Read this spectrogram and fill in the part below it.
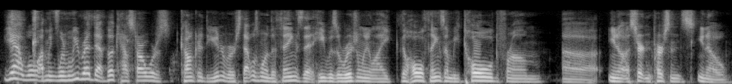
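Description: A man in casual fan conversation as a podcast host, animated, acting out quotes and swearing freely. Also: medium pitch, brisk, few pauses, no echo, highs cut off. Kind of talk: casual chat recapping and discussing films.

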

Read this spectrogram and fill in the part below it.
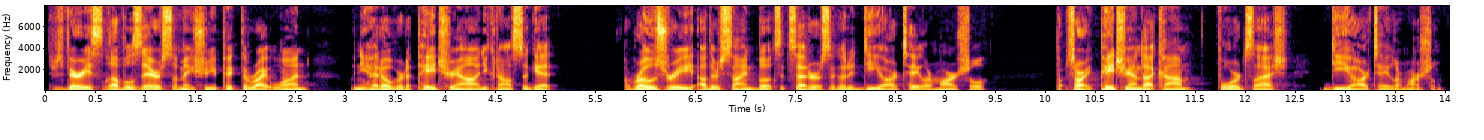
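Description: Low-pitched guy doing a religious podcast, earnest and emphatic, really dry close sound. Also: steady tone, normal speed, no echo. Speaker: podcast host and author. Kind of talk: religious commentary podcast, explaining and reading scripture aloud.

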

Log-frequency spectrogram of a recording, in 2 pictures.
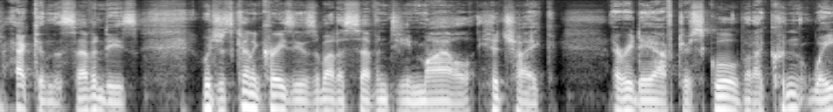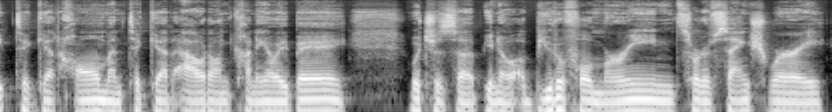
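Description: Low, mellow male podcast host. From Hawaii. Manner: reflective, conversational questions. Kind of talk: podcast interview.

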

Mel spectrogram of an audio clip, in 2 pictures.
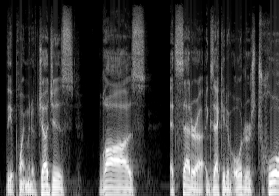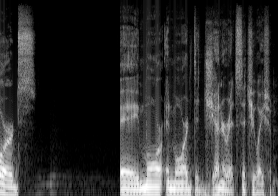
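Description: A man's voice: low voice, mellow. An American man hosting live religious and political commentary, speaking in an emphatic, preachy yet conversational way. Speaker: podcast host and religious commentator.

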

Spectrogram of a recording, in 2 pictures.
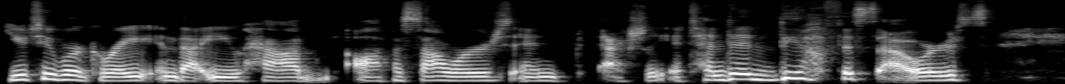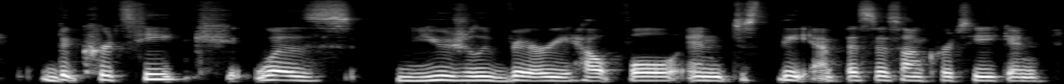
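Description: A woman's voice: lowish voice, fairly even intonation, moderate pace, darkish tone, no room sound, clean studio sound. A young woman guest on a podcast interview, talking in a bubbly, enthusiastic way and laughing often. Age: young adult. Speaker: guest copywriter.

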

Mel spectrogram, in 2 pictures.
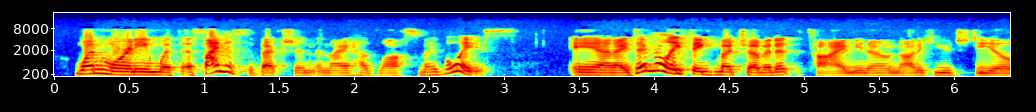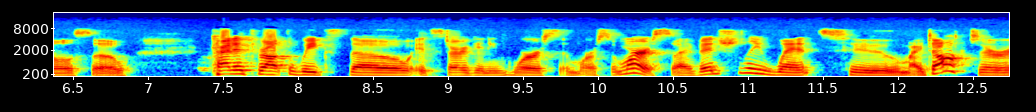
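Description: Woman, 30s, low pitch, gravelly, earnest chatty storytelling, podcast guest. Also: expressive, moderate pace, dull audio. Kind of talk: conversational storytelling.

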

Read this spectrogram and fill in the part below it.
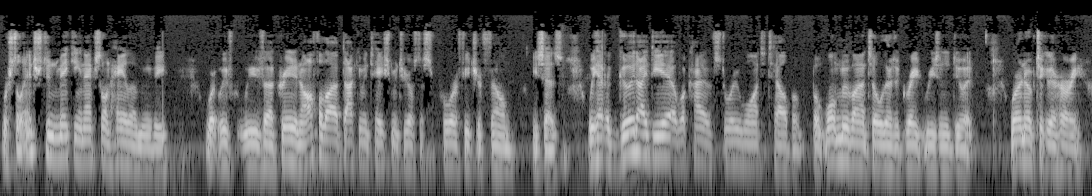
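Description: A man with a fairly low voice co-hosts a casual podcast. He talks through news and comments in a hesitant way, often halting as he finds his words. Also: slightly rough, highs cut off. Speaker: podcast co-host.

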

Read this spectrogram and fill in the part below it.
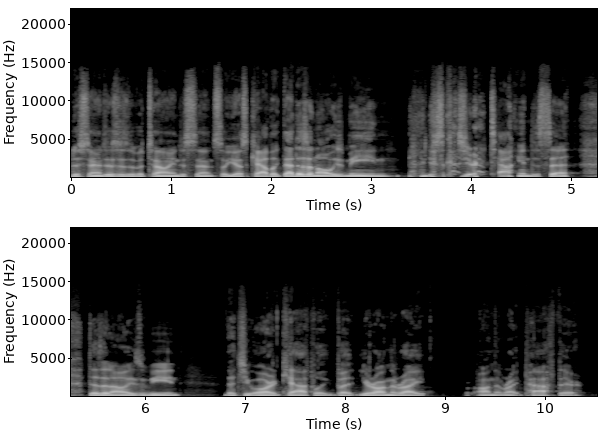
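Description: A man's voice: rumbling low, lively intonation, normal speed, a little mellow, dry recording, clean studio sound. An American man hosting a podcast, speaking casually and off the cuff as he reads out and answers viewer comments. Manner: conversational, reads aloud then responds off the cuff. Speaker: podcast host.

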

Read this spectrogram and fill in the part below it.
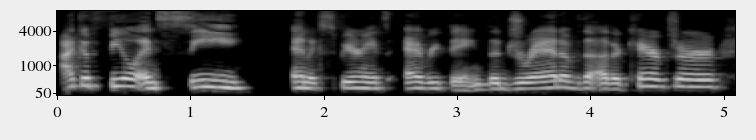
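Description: Casting: woman with a fairly low voice, expressive interviewee in an easy conversation. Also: moderate pace. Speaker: podcast guest, author and publisher.

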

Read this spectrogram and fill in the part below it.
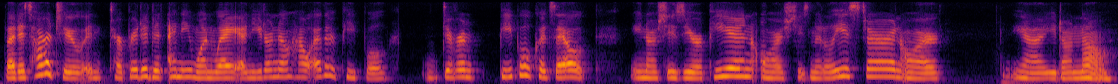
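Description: A woman hosts a casual interview in a fairly high voice with plenty of creak. She asks considerate, careful questions. The sound is a little dull and lo-fi. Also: fairly even intonation, normal speed. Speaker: podcast interviewer.

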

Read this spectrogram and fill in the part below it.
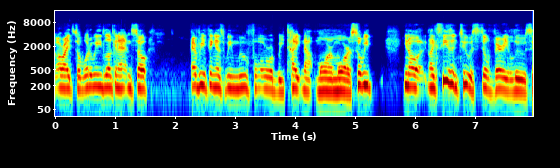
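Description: Guy guest chatting on a podcast, kinda high voice, slightly dull lofi audio. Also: fairly bright tone, dry recording. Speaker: podcast guest, comics writer and editor. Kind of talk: casual interview chat.

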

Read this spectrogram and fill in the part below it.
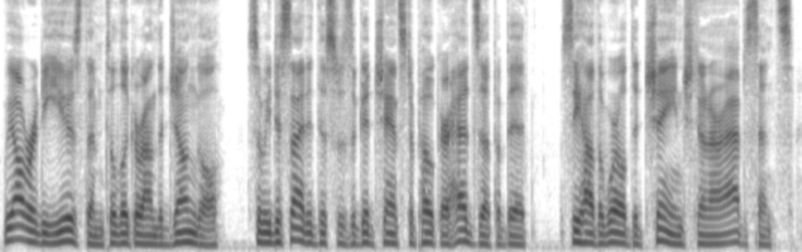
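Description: Gruff disembodied ex-commander for an audiobook, played by a male narrator: folksy, cagey, wry, very dry close sound. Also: lowish voice, a little fast, fairly bright tone, no room sound, close to an everyday voice. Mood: explaining.

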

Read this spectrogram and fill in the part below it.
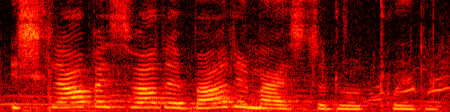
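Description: A woman's voice: high-pitched, animated, brisk, fairly bright tone, slight background noise. A female performer playing a practical, inquisitive young girl sleuth in a children's radio play. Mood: suspicious.

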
